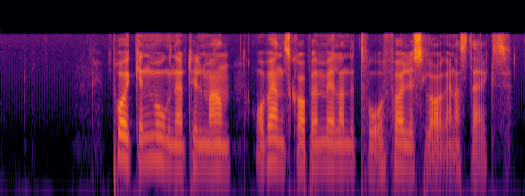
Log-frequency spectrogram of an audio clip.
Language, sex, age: Swedish, male, 23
